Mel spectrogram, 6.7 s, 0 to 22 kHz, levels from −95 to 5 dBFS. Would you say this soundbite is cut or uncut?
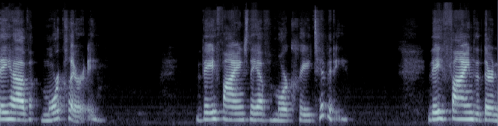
uncut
